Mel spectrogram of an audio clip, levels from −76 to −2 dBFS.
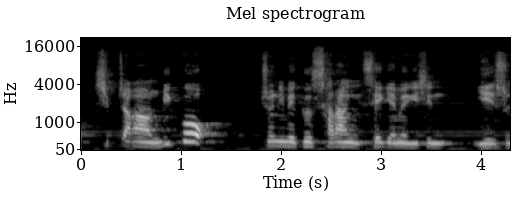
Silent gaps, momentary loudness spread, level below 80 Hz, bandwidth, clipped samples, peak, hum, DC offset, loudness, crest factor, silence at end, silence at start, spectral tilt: none; 12 LU; -70 dBFS; 13.5 kHz; under 0.1%; -10 dBFS; none; under 0.1%; -28 LUFS; 20 dB; 0 s; 0.15 s; -3 dB/octave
